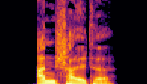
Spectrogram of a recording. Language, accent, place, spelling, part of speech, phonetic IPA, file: German, Germany, Berlin, anschalte, verb, [ˈanˌʃaltə], De-anschalte.ogg
- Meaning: inflection of anschalten: 1. first-person singular dependent present 2. first/third-person singular dependent subjunctive I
